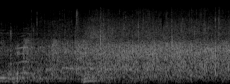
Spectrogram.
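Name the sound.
audience applause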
